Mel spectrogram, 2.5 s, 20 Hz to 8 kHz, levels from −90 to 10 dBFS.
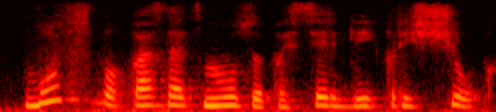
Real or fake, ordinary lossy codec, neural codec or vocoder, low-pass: fake; MP3, 32 kbps; codec, 16 kHz in and 24 kHz out, 0.6 kbps, FocalCodec, streaming, 4096 codes; 7.2 kHz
